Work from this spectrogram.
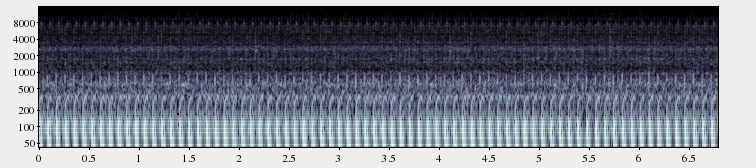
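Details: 2013 Royal Enfield Classic 500 single, freshly rebuilt after teardown to remove stray M5x35 bolts: decompressor noise gone, steady idle near two beats a second with an oscillating rattle rising and falling; oil level okay, tappets and rockers to be checked, source unclear.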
